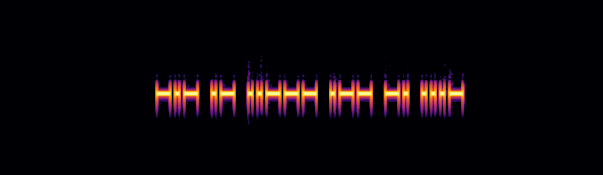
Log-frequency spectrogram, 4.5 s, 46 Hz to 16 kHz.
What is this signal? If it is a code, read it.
Morse code, heard as a keyed tone, about 36 wpm, 700 Hz. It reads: KA2WNV
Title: USA Call Signs - 6 Characters - 2x Character Spacing - 35wpm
